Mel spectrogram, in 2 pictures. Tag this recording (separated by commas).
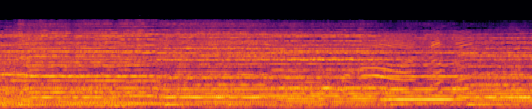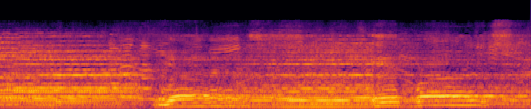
Music, Male singing, Speech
